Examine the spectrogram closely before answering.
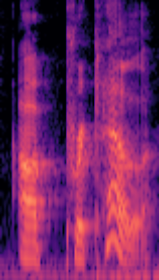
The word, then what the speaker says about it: Prequelle: top two or three precal which is how Tobias Forge pronounced it when I went to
